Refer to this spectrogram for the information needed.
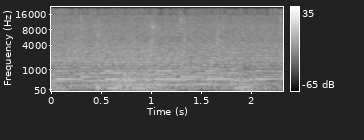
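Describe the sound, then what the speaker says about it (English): Steady rain falling on a surface during a thunderstorm at a castle at night, a continuous close hiss of drops with low rumbling underneath, no voices. "Lightning was striking and the sound of the thunder was echoing in the castle."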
